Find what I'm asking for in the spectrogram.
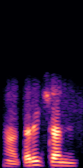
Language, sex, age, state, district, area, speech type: Sanskrit, male, 18-30, Karnataka, Chikkamagaluru, rural, conversation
